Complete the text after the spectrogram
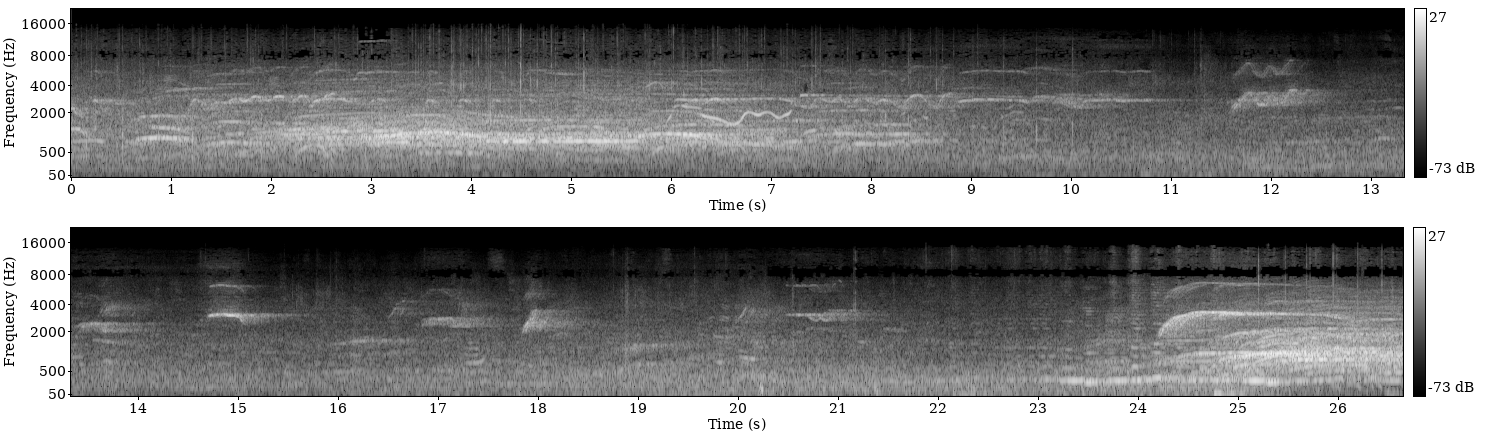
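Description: Music plays over loudspeakers in a large echoing hall.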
